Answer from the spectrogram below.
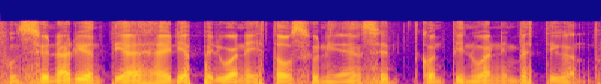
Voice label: spanish; GlobalPhone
